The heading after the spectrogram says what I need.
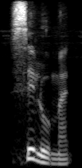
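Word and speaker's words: cœlomate: Je pense que c'est Kelomate. Kelomate. Célomate. Célomate. Oui, bah oui.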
